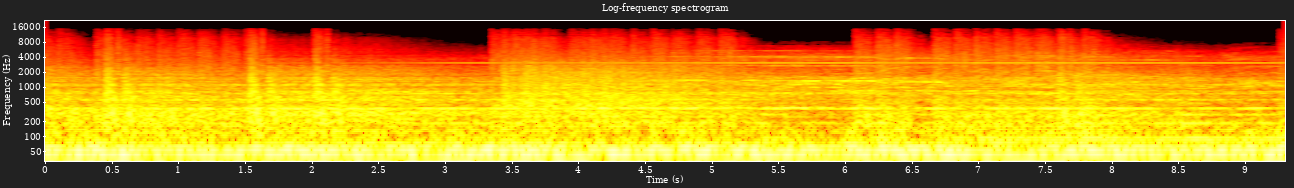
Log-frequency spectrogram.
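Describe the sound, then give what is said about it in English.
Gunshots from gunmen in the courtyard of the mosque in Mecca after the dawn prayer: many loud, dense cracks and bursts fired in rapid succession, some overlapping, with no talk. “Just as the prayer ended, shots rang out.”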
